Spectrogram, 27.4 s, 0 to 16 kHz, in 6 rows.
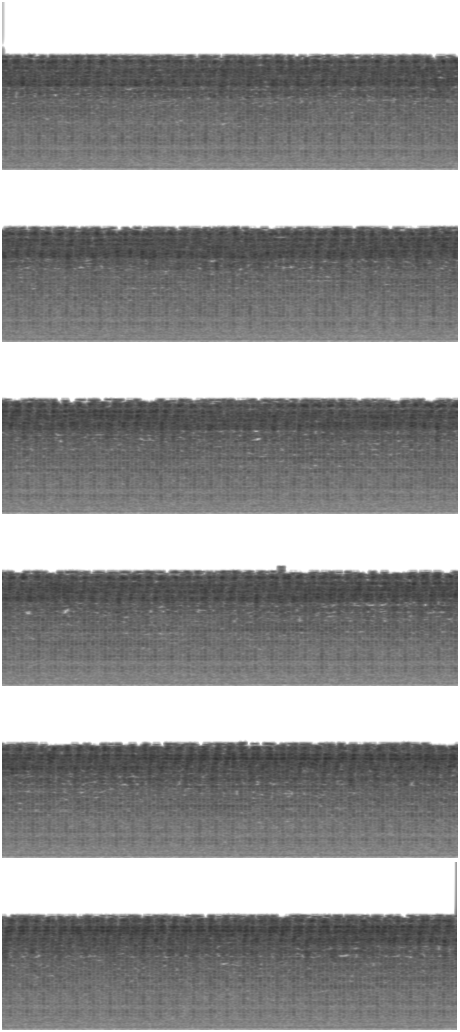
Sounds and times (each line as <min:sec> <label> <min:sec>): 0:00.0 film projector 0:27.3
